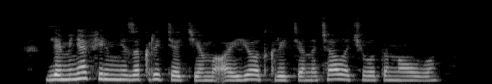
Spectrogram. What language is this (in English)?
Russian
